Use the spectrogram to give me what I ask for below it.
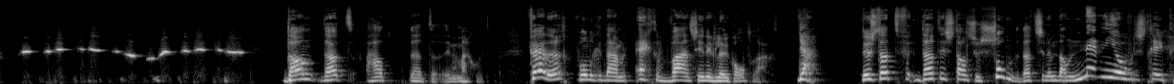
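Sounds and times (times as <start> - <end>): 
person whistling a Mexican-style western melody: 0.0 - 2.6
speech: 2.8 - 11.7.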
